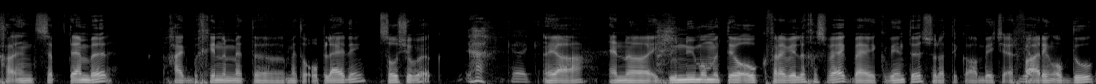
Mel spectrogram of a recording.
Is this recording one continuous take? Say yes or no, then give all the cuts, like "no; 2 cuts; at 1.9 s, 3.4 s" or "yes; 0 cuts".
no; 1 cut; at 3.8 s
